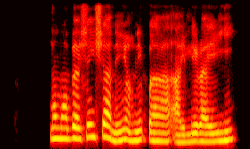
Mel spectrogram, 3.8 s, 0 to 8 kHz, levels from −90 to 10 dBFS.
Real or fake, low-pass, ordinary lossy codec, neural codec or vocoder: fake; 7.2 kHz; none; codec, 24 kHz, 6 kbps, HILCodec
